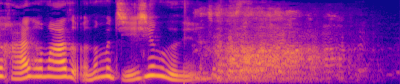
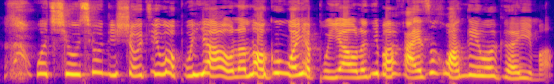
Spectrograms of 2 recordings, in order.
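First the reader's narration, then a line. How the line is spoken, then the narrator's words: Frantic crying mother. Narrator (Chinese): 电话那头疯了，孩子他妈哭喊着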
